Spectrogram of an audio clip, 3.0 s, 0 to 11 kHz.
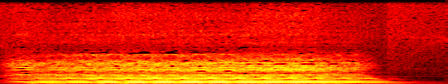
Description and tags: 4 cello D#3 Eb3
A real cello playing the note, D#3 or Eb3 (3rd octave on a keyboard). Fourth note in a C chromatic scale. All notes in the scale are available in this pack. Notes played by a real cello can be used in editing software to make your own music.
There are some rattles and background noise. I'm still trying to work out how to get the best recording sound quality.
cello, D-sharp, Eb, E-flat, instrument, scale, string, stringed-instrument, violoncello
